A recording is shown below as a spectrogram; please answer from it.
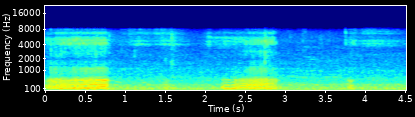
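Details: Puppy Odin snoring in his sleep: a harsh rattling snore at the start, a second about two seconds later, then a faint short breath, with soft background hiss.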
